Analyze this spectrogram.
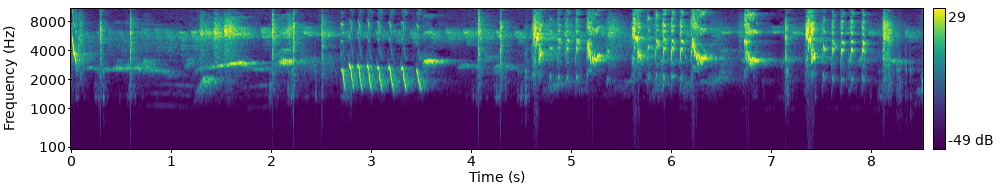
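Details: White-rumped shama (murai batu) singing energetically as a master track: whistled openings, then bursts of fast buzzy trills and chattering note series, repeated in irregular bouts.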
